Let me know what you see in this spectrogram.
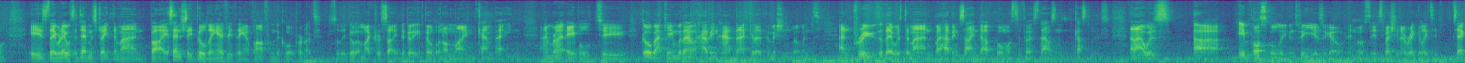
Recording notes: a recording of a recent event we heard at our headquarters, near London Waterloo, called Innovate BIG Breakfast.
